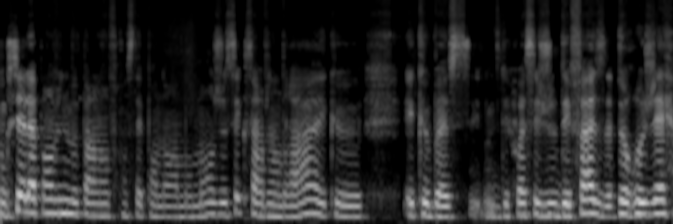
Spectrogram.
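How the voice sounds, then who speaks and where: This woman talks at a fairly quick clip, her loudness rising and falling sharply. Her intonation stays fairly even, and the recording is very clean with a silent background. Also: medium pitch for a woman. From France. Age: 30s. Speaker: expatriate mother. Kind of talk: podcast interview. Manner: hesitant, many fillers.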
